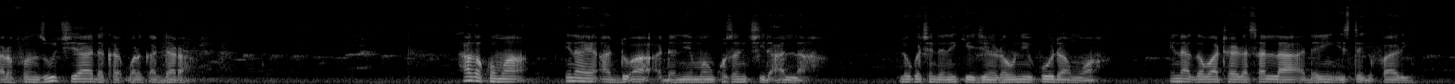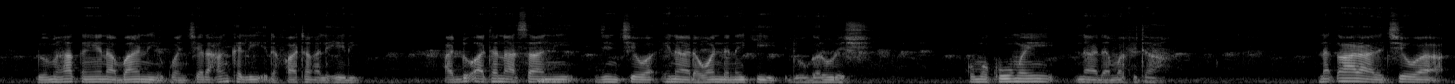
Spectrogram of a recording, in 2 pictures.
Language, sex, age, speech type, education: Hausa, male, 60+, spontaneous, tertiary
